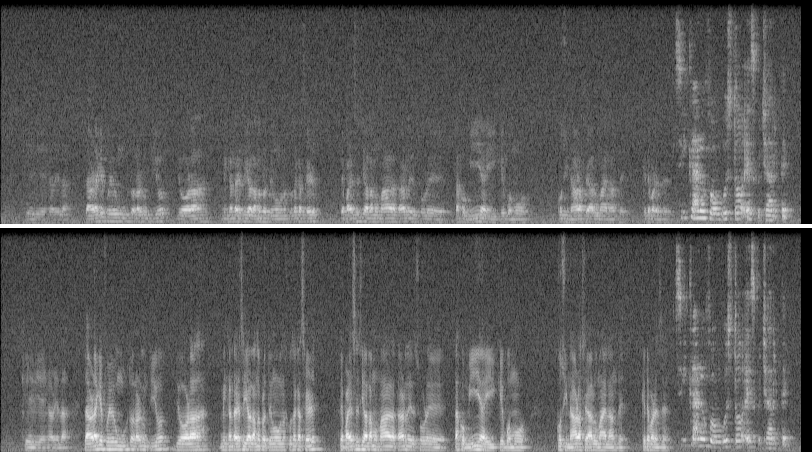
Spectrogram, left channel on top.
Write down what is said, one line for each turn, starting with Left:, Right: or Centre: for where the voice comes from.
Right: Qué bien, Gabriela. La verdad que fue un gusto hablar contigo. Yo ahora me encantaría seguir hablando, pero tengo unas cosas que hacer. ¿Te parece si hablamos más a la tarde sobre la comida y qué podemos cocinar o hacer algo más adelante? ¿Qué te parece?
Left: Sí, claro, fue un gusto escucharte.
